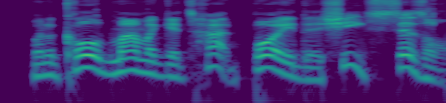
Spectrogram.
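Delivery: put-on loud, rapid, quick old-timey movie announcer patter. Discussing old movies, doing the old-timey, quick announcer voice. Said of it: "I purposely asked [name] to do it in that accent ... that stereotypical old-timey, quick, you know, announcer voice".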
